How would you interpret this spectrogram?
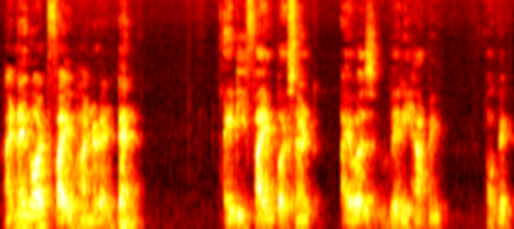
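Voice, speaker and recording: Young Telugu-accented man, sincere and halting, mid-pitch, roomy echo. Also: steady tone. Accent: Telugu-accented English. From Andhra Pradesh, India. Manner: earnest, halting, frequent "okay" fillers. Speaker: vlogger. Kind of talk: personal vlog monologue. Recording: echoey room.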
